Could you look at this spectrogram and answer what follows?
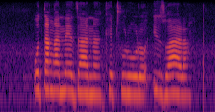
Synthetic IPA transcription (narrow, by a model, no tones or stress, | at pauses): ut̪ʼaŋɡanɛd͡zanakʰetʰuɺuɺɔizwaːɺa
